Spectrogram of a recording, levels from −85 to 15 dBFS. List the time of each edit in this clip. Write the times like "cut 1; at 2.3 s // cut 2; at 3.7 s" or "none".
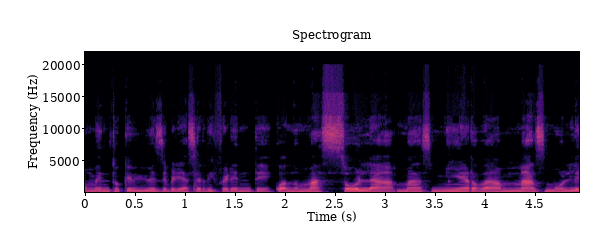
cut 1; at 1.9 s // cut 2; at 3.1 s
